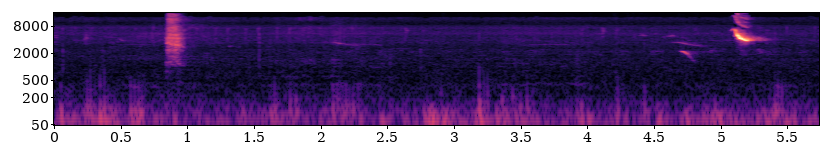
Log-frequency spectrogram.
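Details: A cheetah cub, one of two in a game reserve left behind while their mother hunted, calls for its missing mother with one sharp, high, bird-like chirp near the end and a fainter brief chirp earlier, over low rumble.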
